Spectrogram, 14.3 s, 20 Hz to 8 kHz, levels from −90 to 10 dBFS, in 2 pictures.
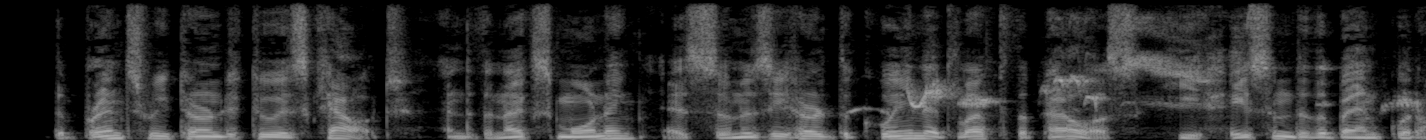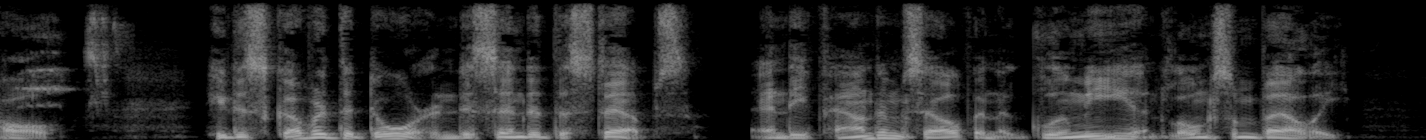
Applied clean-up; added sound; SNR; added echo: neural mask model RNNoise.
